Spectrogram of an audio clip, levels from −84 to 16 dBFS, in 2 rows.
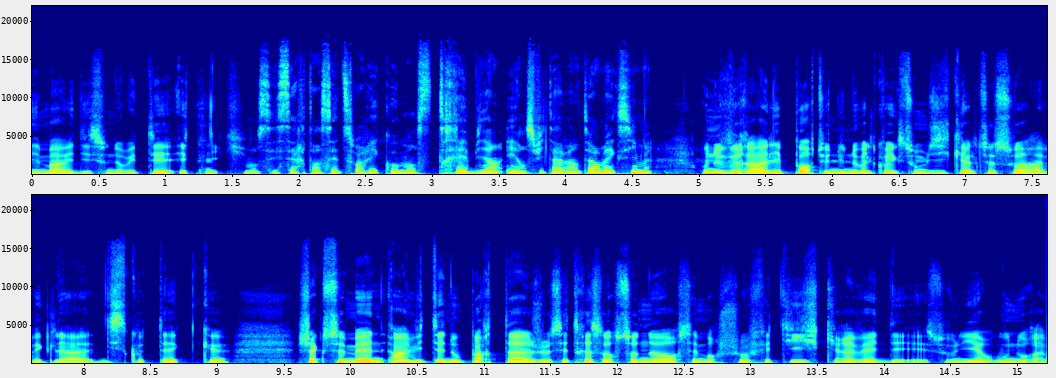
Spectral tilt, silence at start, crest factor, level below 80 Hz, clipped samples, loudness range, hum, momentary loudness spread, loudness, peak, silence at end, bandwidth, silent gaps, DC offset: -6.5 dB/octave; 0 s; 18 dB; -46 dBFS; under 0.1%; 4 LU; none; 10 LU; -24 LUFS; -6 dBFS; 0 s; 16.5 kHz; none; under 0.1%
